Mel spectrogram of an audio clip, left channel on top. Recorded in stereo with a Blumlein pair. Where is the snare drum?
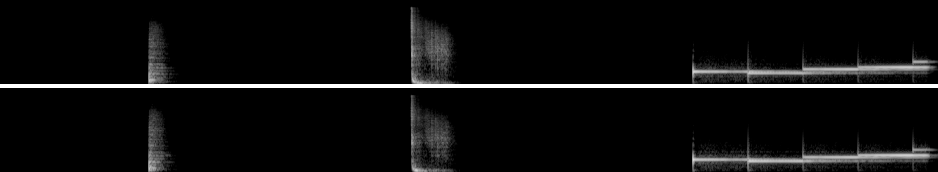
10° right, 1.6 m.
